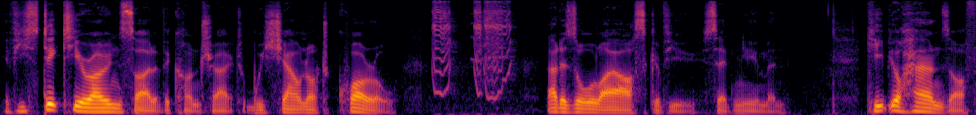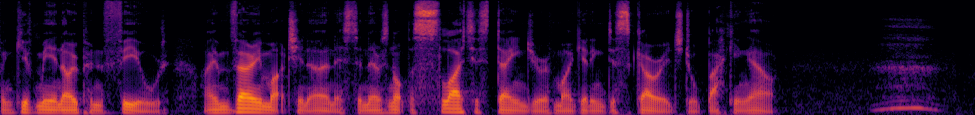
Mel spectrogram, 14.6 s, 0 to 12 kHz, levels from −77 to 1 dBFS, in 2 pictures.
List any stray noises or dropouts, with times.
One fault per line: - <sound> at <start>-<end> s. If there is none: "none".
- squeak at 3.2-3.9 s
- breath at 13.8-14.4 s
